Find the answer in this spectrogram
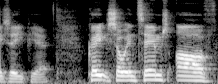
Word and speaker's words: Zapier: to pay for Zapier, depending on how you want to pronounce it. I say Zapier.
